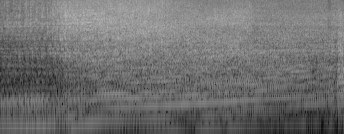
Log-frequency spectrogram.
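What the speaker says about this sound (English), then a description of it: "Oh, he's on the rev limiter." A car engine on a Roadkill off-road drag run sits hard on the rev limiter, a loud, close, steady bouncing drone whose pitch climbs gradually before cutting off near the end.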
